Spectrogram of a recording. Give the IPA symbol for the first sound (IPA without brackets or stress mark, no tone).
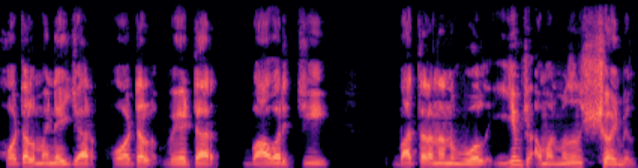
h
